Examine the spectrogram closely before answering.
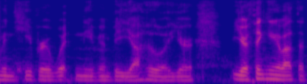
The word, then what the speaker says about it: Yeshua: name that still exists to this day is Yeshua. No, that's not true. Yes, that is how you pronounce the word Yeshua.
